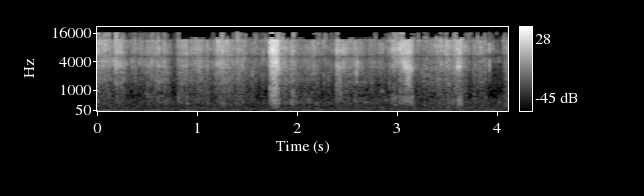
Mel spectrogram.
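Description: Dark packaging wrap crinkling as it is gripped and handled, a run of irregular rustles and crackles. The loudest is a sharp crinkle a little under two seconds in.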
